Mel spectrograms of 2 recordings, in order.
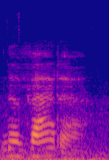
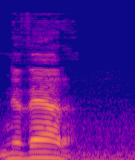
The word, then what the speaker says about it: Nevada: me listen to this welcome to Nevada see she says it right I've heard it enough times now that I say it right Nevada what a life folks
